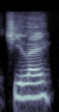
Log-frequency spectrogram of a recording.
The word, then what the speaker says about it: Chile: i used to say i used to say chili now everyone says chile so i don't know i was like chili like the food oh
